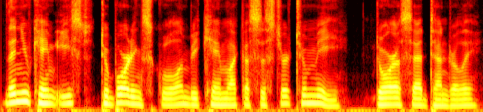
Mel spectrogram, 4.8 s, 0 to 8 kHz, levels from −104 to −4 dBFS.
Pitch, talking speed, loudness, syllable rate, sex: 135 Hz, 210 wpm, -19 LUFS, 5.4 syllables/s, male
